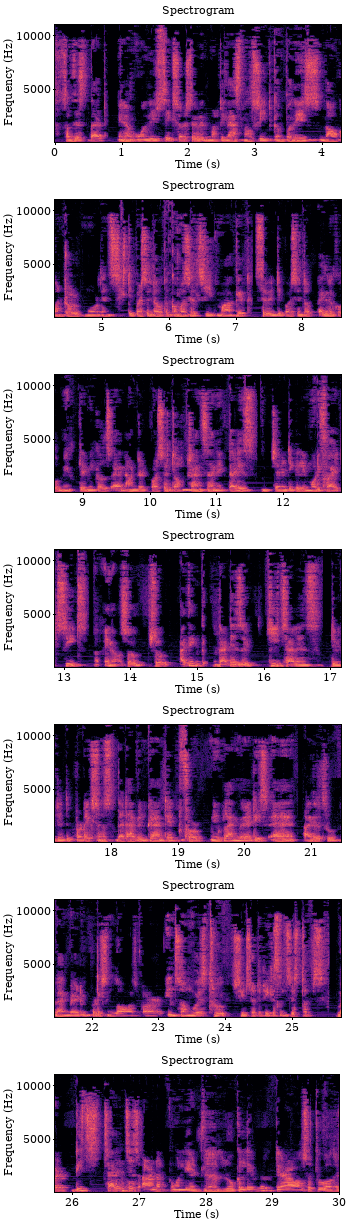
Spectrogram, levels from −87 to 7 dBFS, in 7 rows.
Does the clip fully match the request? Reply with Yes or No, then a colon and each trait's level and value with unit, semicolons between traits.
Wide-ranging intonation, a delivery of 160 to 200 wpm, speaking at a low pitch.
Yes: wide, 7.3 semitones; average, 170 wpm; low, 115 Hz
